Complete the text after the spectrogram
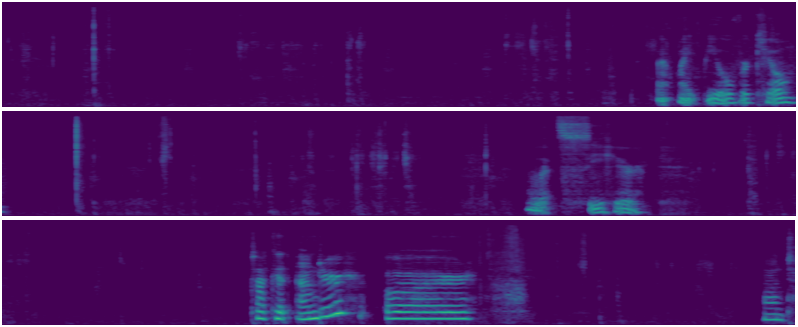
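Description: Stiff paper rustles and taps softly on a table.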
